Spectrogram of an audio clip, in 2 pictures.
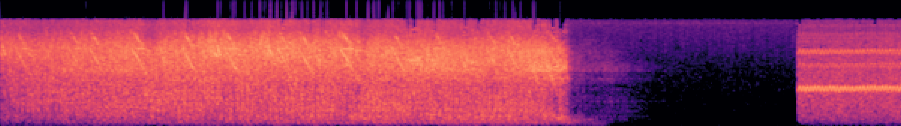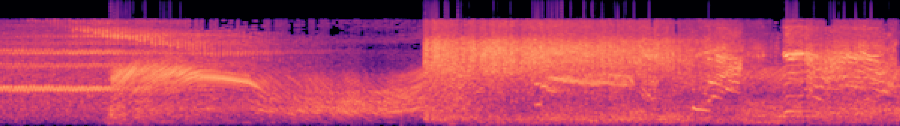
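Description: Heavy roaring blasts in an animated battle scene after a command to fire: a long, dense roar, a few seconds of near silence, then whooshing and whistling effects before the loud roar returns.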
